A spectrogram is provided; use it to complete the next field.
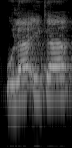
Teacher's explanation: لام میں مد متصل ہے، اسے 3 4 الف کے برابر کھینچیں گے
